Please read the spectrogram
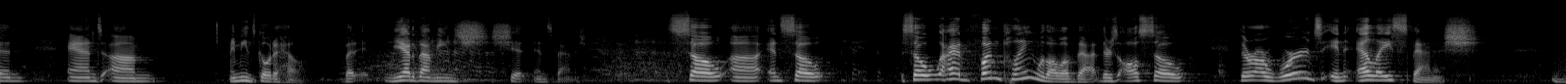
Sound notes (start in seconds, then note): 3.6 spanish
